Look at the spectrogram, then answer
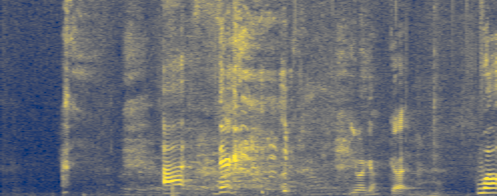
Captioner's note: all laughing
